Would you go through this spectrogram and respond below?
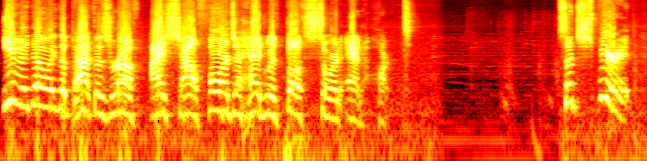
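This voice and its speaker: Woman putting on a high, pompous little robot scholar. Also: lively intonation, a little slow, pushed and bright, soft background music, heavily acted. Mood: grandiose. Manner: grandiose, flowery, old-fashioned speech. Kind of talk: game dialogue read aloud in character.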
